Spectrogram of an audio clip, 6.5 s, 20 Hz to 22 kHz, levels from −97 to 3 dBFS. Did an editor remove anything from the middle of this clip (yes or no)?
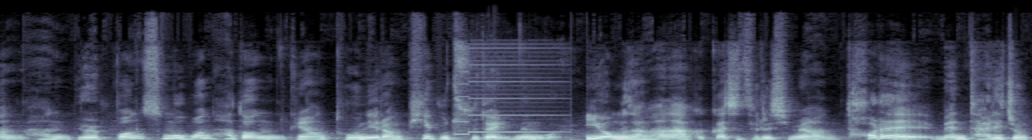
yes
